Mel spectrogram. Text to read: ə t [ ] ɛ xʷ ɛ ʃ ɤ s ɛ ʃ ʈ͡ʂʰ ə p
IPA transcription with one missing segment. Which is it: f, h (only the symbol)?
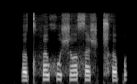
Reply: f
